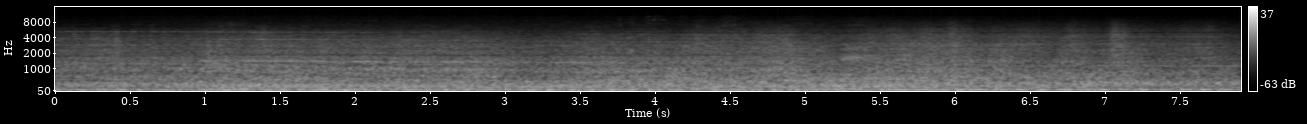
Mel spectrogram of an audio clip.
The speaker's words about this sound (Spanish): los testigos se percatan de la presencia de un avión comercial en las cercanías, el cual produce un gran ruido, mientras parece despegar de algún aeropuerto cercano.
